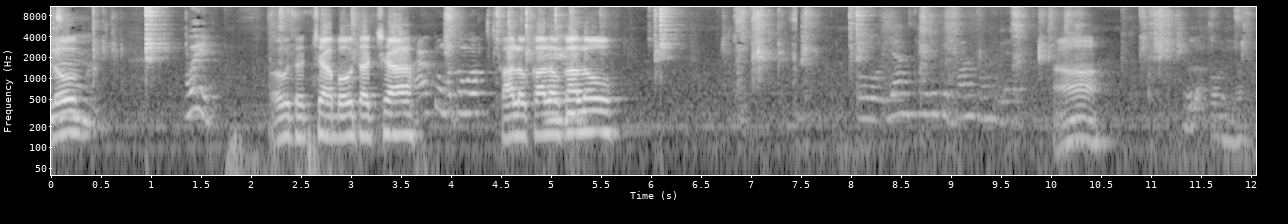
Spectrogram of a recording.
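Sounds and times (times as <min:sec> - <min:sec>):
snail shells clicking on bowl and plates: 0:03.9 - 0:09.0.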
